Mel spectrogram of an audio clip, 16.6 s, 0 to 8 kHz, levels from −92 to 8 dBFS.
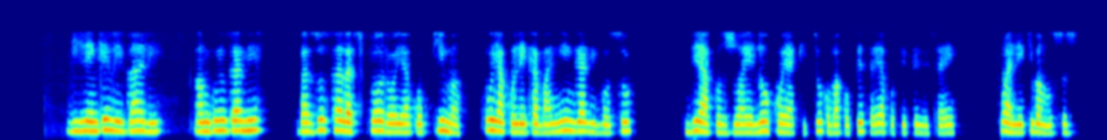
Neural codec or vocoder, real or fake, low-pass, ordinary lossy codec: codec, 24 kHz, 0.5 kbps, DualCodec; fake; 7.2 kHz; AAC, 16 kbps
